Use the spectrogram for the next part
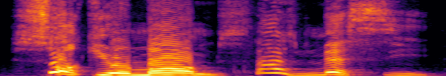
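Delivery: slow, loud, drawn-out taunt; taunting yell. Real, not acted. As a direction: stretch every word to mock them. Taunting rival fans.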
